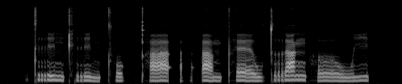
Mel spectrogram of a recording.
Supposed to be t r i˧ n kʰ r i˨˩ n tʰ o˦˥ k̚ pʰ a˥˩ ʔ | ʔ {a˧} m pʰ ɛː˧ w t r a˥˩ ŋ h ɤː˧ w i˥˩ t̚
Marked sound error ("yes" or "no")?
no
